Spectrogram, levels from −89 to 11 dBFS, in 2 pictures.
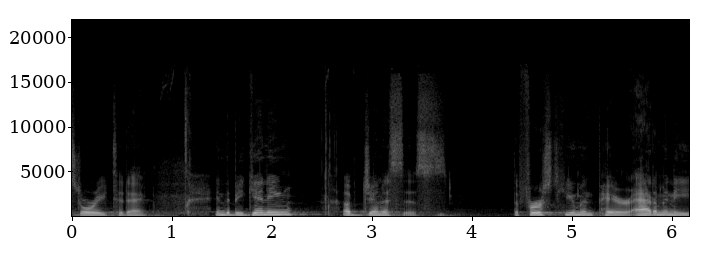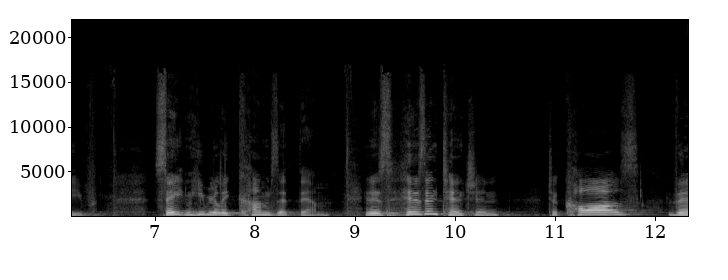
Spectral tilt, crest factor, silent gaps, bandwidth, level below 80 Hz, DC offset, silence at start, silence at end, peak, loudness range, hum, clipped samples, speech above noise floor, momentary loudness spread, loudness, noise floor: -7 dB/octave; 18 dB; none; 16 kHz; -70 dBFS; under 0.1%; 0 s; 0 s; -12 dBFS; 6 LU; none; under 0.1%; 45 dB; 19 LU; -29 LUFS; -74 dBFS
